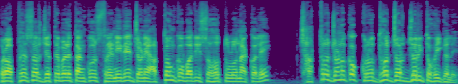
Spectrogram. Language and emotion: Odia, angry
